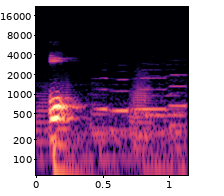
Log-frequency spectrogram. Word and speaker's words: 屋: 问题啊，轩轩读的是屋顶，屋这个字，我们上海话说屋里向，所以它正确的读法应该是屋。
